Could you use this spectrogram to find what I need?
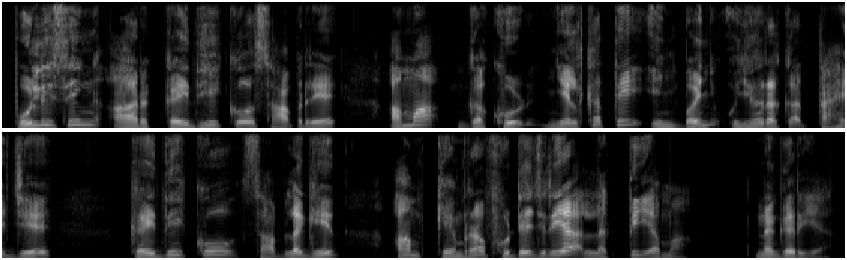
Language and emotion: Santali, surprised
